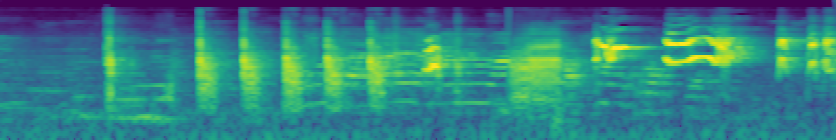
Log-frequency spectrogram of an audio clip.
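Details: Starling (jalak) lure calls played to get silent starlings calling: a series of sharp clicking notes, a harsh rasp, then looping whistled phrases near the end.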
